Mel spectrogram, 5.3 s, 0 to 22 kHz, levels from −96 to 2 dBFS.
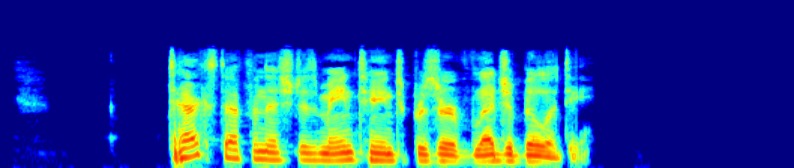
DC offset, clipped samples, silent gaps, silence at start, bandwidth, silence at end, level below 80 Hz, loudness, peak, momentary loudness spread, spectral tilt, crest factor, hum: under 0.1%; under 0.1%; none; 1.15 s; 7.8 kHz; 1.4 s; -56 dBFS; -18 LUFS; -2 dBFS; 6 LU; -6.5 dB/octave; 18 dB; none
